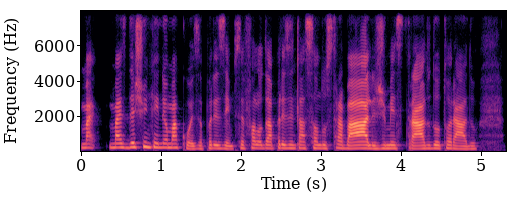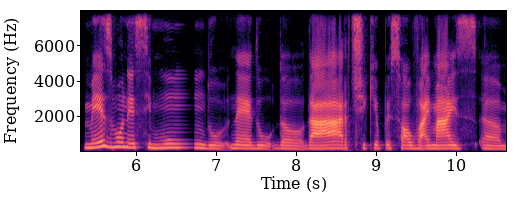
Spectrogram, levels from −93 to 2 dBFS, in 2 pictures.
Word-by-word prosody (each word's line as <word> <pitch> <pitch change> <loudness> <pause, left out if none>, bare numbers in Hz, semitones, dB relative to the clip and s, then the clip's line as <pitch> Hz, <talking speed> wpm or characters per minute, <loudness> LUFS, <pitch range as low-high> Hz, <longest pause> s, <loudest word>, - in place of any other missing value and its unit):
Ma 220 0 -3 0.2
mas 230 0 -1
deixa 245 +3 -3
eu - - +1
entender 235 -2 -5
uma 220 0 -1
coisa: 165 -5 -8
por 185 +4 -9
exemplo, 170 -4 -6
você 190 - -8
falou 190 0 -6
da 185 - -3
apresentação 185 0 -5
dos 180 -1 -7
trabalhos 180 -2 +5
de 180 - -5
mestrado 175 -1 +1
e - - -9
doutorado. 160 -4 -4 0.4
Mesmo 255 +4 +2
nesse 235 -2 -2
mundo, 210 -3 -4
né, 180 -1 0
do 175 -2 -6
do 170 -3 -6
da 175 +1 +4
arte, 180 +2 +6
que 185 +1 -8
o - - -8
pessoal 180 0 -2
vai 170 -1 +3
mais, 175 0 +3
hã 170 -3 -4
185 Hz, 185 wpm, -24 LUFS, 175-210 Hz, 0.4 s, arte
